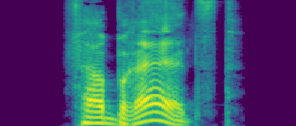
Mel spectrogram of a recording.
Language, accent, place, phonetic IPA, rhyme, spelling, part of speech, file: German, Germany, Berlin, [fɛɐ̯ˈbʁɛːt͡st], -ɛːt͡st, verbrätst, verb, De-verbrätst.ogg
- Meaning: second-person singular present of verbraten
